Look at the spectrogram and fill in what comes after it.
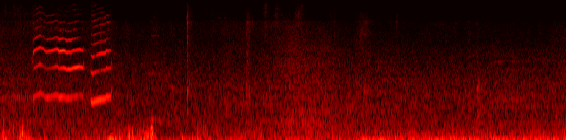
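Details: Stray cat in a small park crowded with playful strays, some of them sick and sneezing: two drawn-out, even meows in quick succession near the start, then a soft outdoor hum with a few faint clicks.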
